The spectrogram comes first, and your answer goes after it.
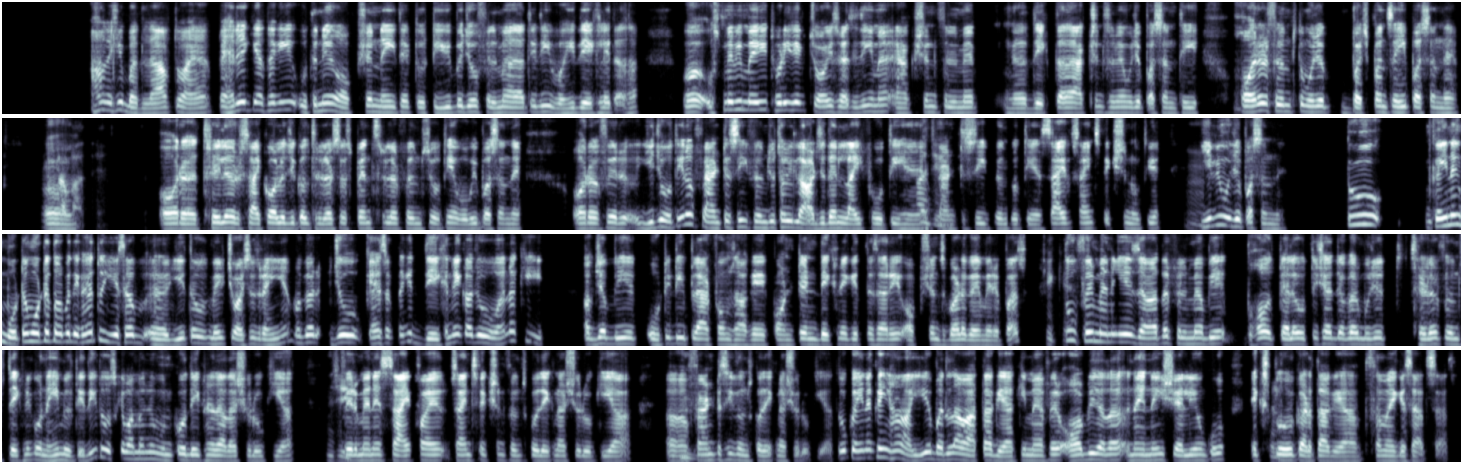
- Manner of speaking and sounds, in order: in English: "ऑप्शन"; in English: "चॉइस"; in English: "एक्शन"; in English: "एक्शन"; in English: "हॉरर फ़िल्म्स"; in English: "थ्रिलर, साइकोलॉजिकल थ्रिलर, सस्पेंस थ्रिलर फ़िल्म्स"; in English: "फ़ैंटेसी"; in English: "लार्जर देन लाइफ़"; in English: "फ़ैंटेसी फ़िल्म्स"; in English: "स साइंस फ़िक्शन"; in English: "चॉइस"; in English: "ओटीटी प्लेटफ़ॉर्म्स"; in English: "कंटेंट"; in English: "ऑप्शंस"; in English: "थ्रि थ्रिलर फ़िल्म्स"; in English: "साइंस फ़िक्शन फ़िल्म्स"; in English: "फ़ैंटेसी फ़िल्म्स"; in English: "एक्सप्लोर"
- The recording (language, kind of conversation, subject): Hindi, podcast, बचपन की कौन सी फिल्म तुम्हें आज भी सुकून देती है?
